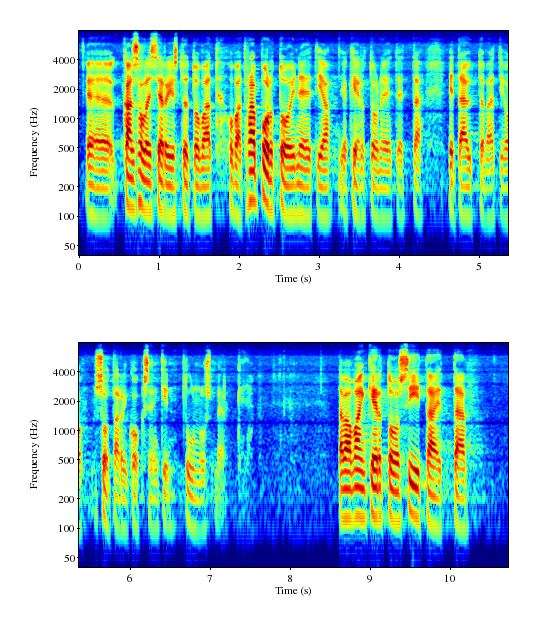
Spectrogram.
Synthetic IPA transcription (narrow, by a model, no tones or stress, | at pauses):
kɑnsɑlːɑisjærjest̪øt̪oʋɑt̪oʋɑt̪rɑport̪oineːt̪jɑjɑ̰kert̪oneːt̪et̪ːænet̪æyt̪ːæʋæt̪josot̪ɑrikokseŋkint̪unːusmḛrkːe̥jæ̥ | t̪æmæʋɑiŋkert̪oːsiːt̪æet̪ːæ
